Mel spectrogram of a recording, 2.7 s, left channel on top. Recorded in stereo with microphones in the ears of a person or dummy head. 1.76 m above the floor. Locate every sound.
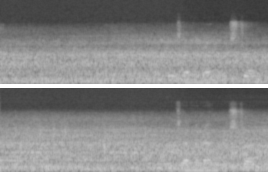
1.6 s a man speaking: 45° right (ahead or behind), 2 m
